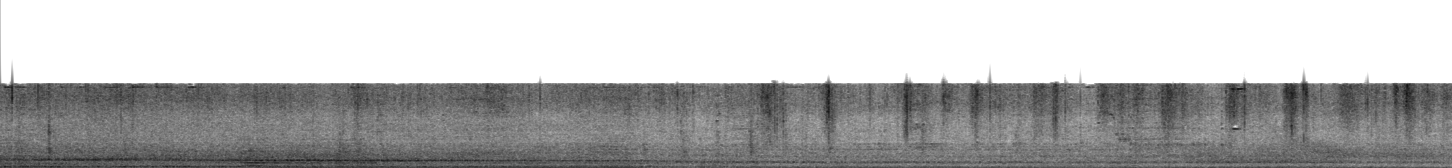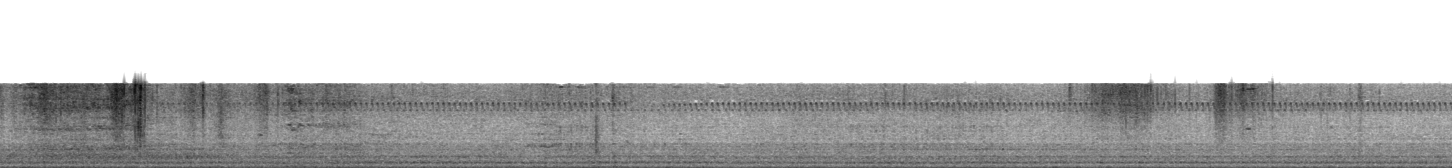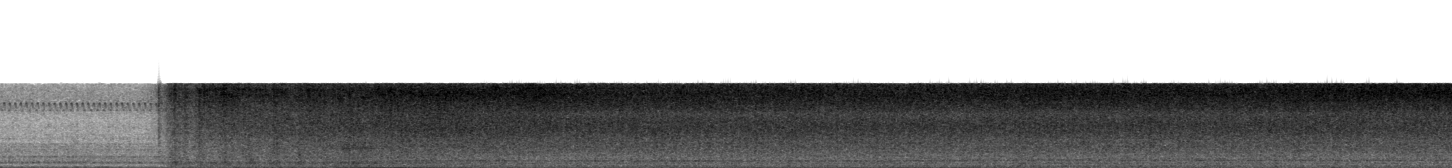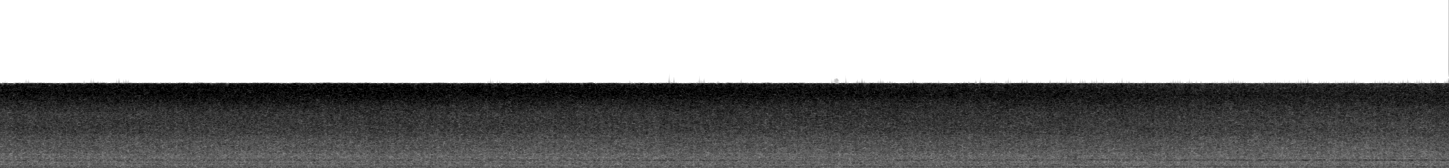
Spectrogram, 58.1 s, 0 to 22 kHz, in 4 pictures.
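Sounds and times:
combine engine running: 0.0s - 58.0s
grain pouring from auger: 30.6s - 58.0s.

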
